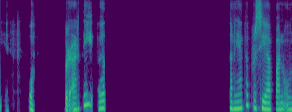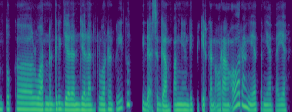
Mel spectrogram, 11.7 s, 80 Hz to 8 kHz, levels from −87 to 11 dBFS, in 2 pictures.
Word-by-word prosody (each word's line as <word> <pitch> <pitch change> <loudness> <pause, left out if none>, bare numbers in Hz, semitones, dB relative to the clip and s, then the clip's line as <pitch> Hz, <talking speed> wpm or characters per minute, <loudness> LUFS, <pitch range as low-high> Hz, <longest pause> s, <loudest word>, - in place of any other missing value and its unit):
iya, 125 -1 -17 0.4
wah - - +2 0.6
berarti 155 - +1 0.3
e - - +1 2.6
Ternyata 180 +8 +2
persiapan 165 - +3
untuk 160 +3 -3
ke 165 -2 -1 0.2
luar 150 0 +3
negeri, 150 +1 +1
jalan-jalan 145 -1 +3
ke 140 - -15
luar 145 -1 +1
negeri 155 +3 -3
itu 285 +8 -3 0.3
tidak 150 -5 -2
segampang 140 0 0
yang 140 -1 +2
dipikirkan 140 0 -4
orang-orang 160 - 0
ya, 145 +1 +1
ternyata 140 -2 -4
ya. 140 0 -3
150 Hz, 120 wpm, -22 LUFS, 140-165 Hz, 2.6 s, persiapan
